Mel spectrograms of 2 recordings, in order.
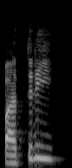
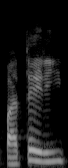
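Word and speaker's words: πατρί: El dativo singular, patrí, también nos provoca dolores de cabeza porque también tiene el acento sobre la última sílaba. Uno debería decir pateros o pateri, pero no es el caso de estos sustantivos.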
